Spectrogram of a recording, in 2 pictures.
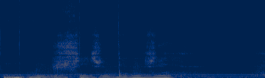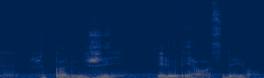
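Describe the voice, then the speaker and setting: A man's voice: low voice, expressive, a little slow, background noise. A French man giving casual running commentary, muttering and half-whispering letters as he checks a card. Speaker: scratch-card vlogger.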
